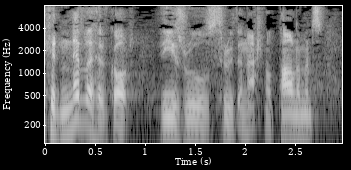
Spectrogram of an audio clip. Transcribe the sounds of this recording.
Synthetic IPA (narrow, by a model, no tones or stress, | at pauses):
kʰɨdⁿnɛvə˞ɨvɡɑt̪̚ | ðizɹulˠz̥θɹʉðɨnæ̰ʃn̩l̩ˠpʰɑɹlˠəmə̃nts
